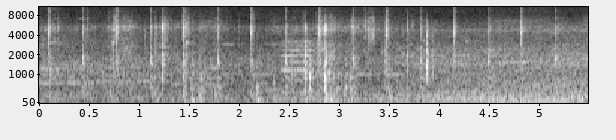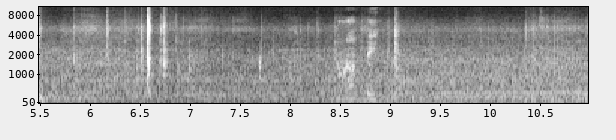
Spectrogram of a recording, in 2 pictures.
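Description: Inside a moving car: low engine and road rumble that builds for a second or two midway through as the car accelerates through a turn, then eases off. Scattered small clicks and one sharp click just past the middle.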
